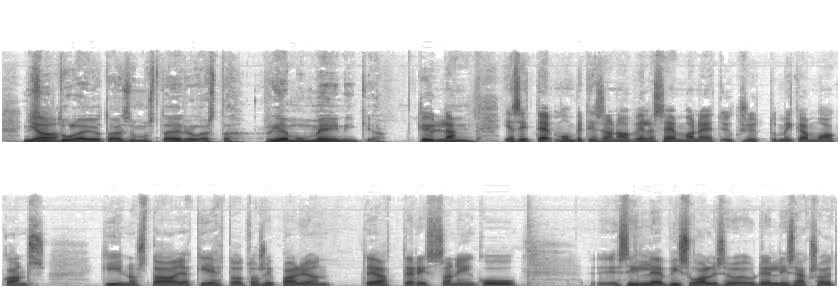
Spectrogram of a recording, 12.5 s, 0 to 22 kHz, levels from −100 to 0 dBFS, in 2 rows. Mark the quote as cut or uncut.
uncut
